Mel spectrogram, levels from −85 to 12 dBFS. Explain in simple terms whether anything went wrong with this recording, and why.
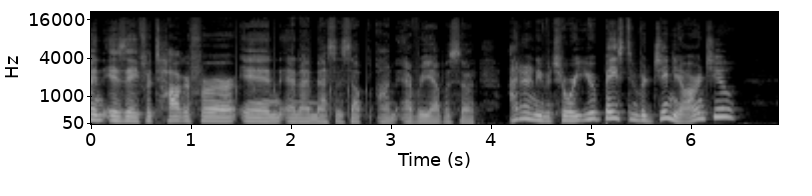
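Yes, something went wrong. From 1.45 to 2.95 s, right after "is a photographer" and before "every episode I don't", a train of clicks appears: about ten similar ticks at a steady 5.4 per second, roughly as loud as the speech. Likely cause: electrical interference from nearby equipment or a faulty connection or power supply.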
